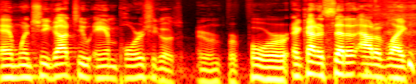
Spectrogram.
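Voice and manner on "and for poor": mimicked side-of-mouth mumble, much slower. Retelling how she said one phrase: imitating a side-mouth mumble. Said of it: "mumbled it out of the side of her mouth".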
